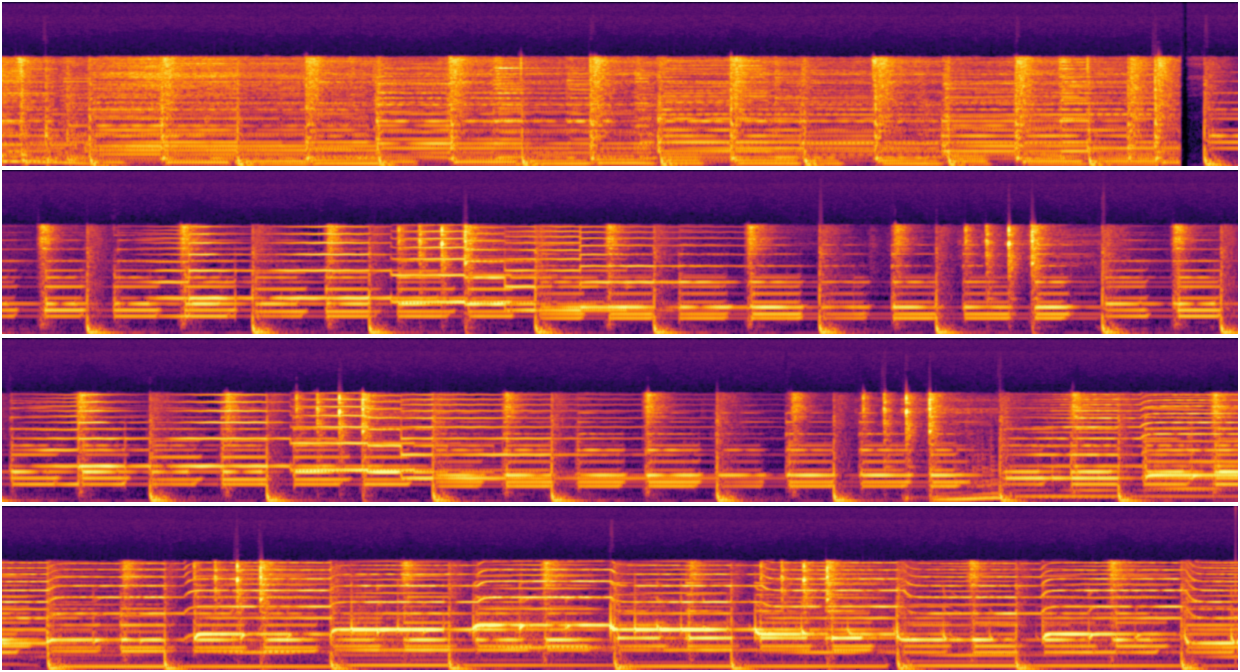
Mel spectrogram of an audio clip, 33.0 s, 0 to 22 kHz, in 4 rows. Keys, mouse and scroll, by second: 0.4 click, 0.5 click, 0.7 click, 0.8 double click, 1.2 double click, 1.3 double click, 1.3 double click, 1.4 double click, 1.5 double click, 1.6 double click, 1.6 double click, 1.7 double click, 1.8 double click, 1.9 double click, 2.0 double click, 2.1 double click, 2.2 double click, 2.5 double click, 2.6 double click, 2.6 double click, 2.7 double click, 2.8 double click, 2.9 double click, 3.0 double click, 3.1 double click, 3.2 double click, 3.3 double click, 3.4 double click, 3.5 double click, 3.6 double click, 3.7 double click, 3.7 double click, 5.2 click, 5.3 click, 5.6 click, 5.7 double click, 5.9 double click, 6.0 double click, 6.2 double click, 6.5 click, 6.6 click, 6.7 click, 6.8 double click, 6.9 double click, 7.1 double click, 7.2 double click, 7.3 double click, 8.0 click, 8.1 click, 9.5 scroll up 1, 11.0 click, 11.1 click, 11.7 click, 11.8 click, 12.4 click, 12.5 click, 13.4 click, 13.7 click, 14.7 click, 14.7 click, 15.9 click, 16.0 click, 16.8 click, 18.4 scroll up 1, 19.5 click, 21.0 scroll up 1, 21.7 scroll down 1, 22.4 scroll up 1, 24.0 click, 24.0 click, 25.8 click, 25.9 click, 27.2 click, 27.3 click, 28.2 click, 30.4 click, 30.5 click, 31.3 click, 32.3 scroll down 1.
